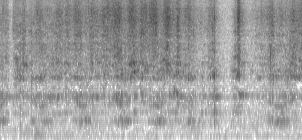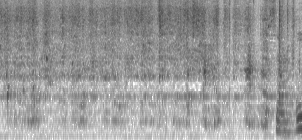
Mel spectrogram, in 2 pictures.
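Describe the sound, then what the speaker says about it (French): Semi-wholemeal bread dough is stirred in a bowl, making soft, uneven rubbing and scraping strokes with occasional knocks against the container, fairly quiet and close. "On remue."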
